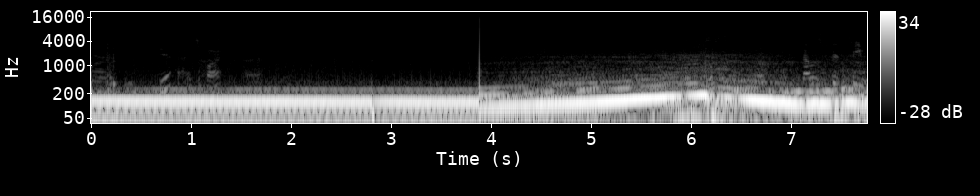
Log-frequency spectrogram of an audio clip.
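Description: Ford Mustang Fox Body with a turbo engine idling steadily, then revving hard under boost, the pitch climbing and falling as it pulls, loud and close, with cabin noise around it.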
